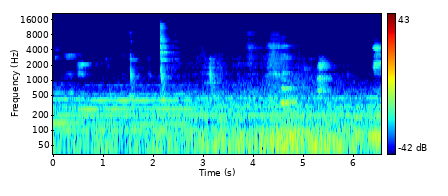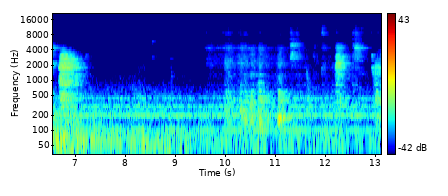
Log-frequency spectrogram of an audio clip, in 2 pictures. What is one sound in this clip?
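Forks and knives clink against plates.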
